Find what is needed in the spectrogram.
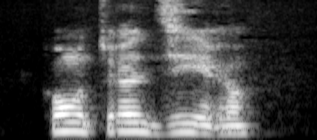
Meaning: third-person singular future of contredire
- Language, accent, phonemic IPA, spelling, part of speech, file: French, Canada, /kɔ̃.tʁə.di.ʁa/, contredira, verb, LL-Q150 (fra)-contredira.wav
